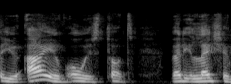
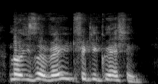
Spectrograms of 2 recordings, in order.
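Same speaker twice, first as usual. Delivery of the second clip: laughing; 10 semitones higher, 4 dB louder, faster than usual. Real, not acted. Caught off guard by question, laughing.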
